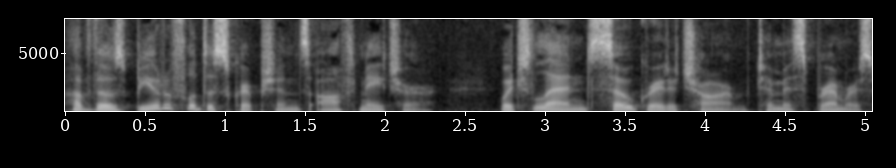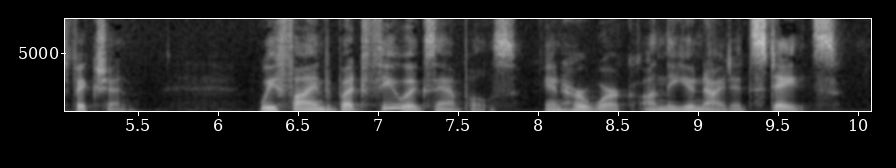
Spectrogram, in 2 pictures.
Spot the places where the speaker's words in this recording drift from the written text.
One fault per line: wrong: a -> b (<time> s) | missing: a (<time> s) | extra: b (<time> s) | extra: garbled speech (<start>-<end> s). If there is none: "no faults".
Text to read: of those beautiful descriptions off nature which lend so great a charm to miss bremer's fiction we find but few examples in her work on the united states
no faults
